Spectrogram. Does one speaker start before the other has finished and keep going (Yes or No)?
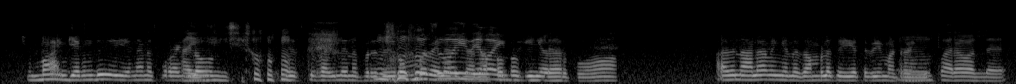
Yes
